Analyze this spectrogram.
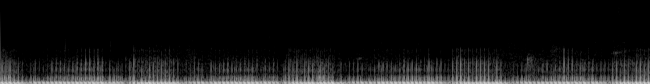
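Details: Sleeping half-year-old kitten, recorded at very close range, purring loudly; low motor-like rumble rising and falling in breath-long waves about every second and a half, short quiet gaps between swells, no other sounds.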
